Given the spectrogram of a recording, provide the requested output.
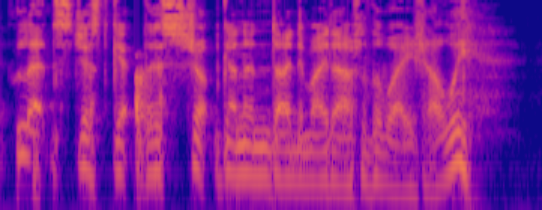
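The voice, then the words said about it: Irish accent drifting into pirate accent. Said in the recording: “my Irish accent has turned into a pirate accent”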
